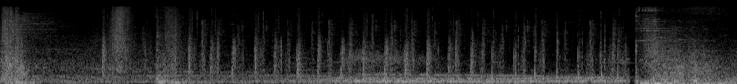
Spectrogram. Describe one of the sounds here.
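Quick footsteps crunch on snow.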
